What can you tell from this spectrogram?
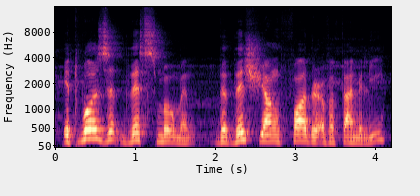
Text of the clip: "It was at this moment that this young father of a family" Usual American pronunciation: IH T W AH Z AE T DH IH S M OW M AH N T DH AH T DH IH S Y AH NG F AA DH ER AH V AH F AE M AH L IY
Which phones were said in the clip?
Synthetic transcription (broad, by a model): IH T W AH Z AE T DH IH S M OW M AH N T DH AH T DH IH S Y AH NG F AA DH ER AH V AH F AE M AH L IY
